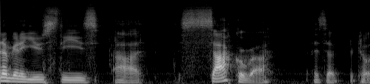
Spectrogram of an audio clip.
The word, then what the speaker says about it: sakura: And then I'm going to use these sakura, as I've been told it's pronounced, sakura leaves, to add some highlights, like some bushes, that kind of thing.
